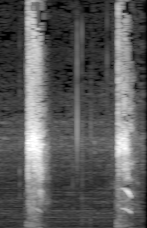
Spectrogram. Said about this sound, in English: Fuck, I hate sneezing.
